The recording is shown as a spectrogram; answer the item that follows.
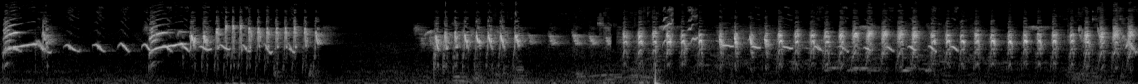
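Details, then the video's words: Greater green leafbird (cucak ijo) in energetic gacor song used to stimulate other birds to sing: rapid repeated chirps around 200 per minute, whistled slurs between bursts, a brief pause midway. "PANCINGAN CUCAK IJO GACOR, AMPUH BURUNG MAKIN SEMANGAT UNTUK BUNYI DAN GACOR"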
